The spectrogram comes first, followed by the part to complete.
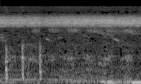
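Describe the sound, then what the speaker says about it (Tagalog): Native chickens on a farm give a few short clucks, close and fairly loud, over a steady high insect or cricket drone with no talk. "Napakadaming manok mga idol."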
